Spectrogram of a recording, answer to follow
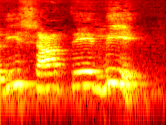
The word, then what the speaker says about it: Le Chatelier: France में पहले बच्चों सीएच को तालाब्य श पढ़ते हैं, इसीलिए तालाब्य श पढ़ते हैं, इसलिए ली शातेलिए are silent ली शैटेलियस principal, ली शैटेलियस principal.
